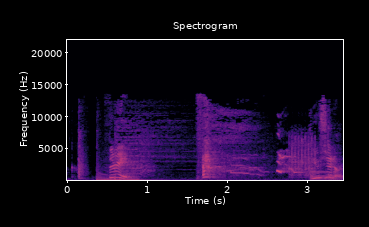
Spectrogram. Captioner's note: laughs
